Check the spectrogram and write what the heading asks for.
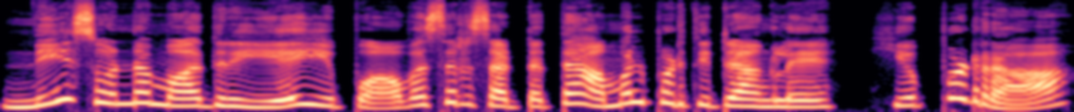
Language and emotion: Tamil, surprised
